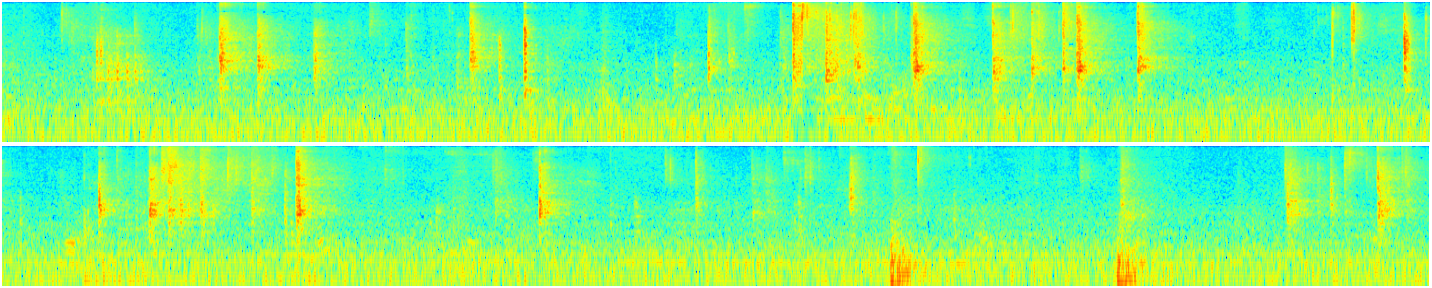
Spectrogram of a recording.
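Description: Wooden game pieces click sharply as a striker is flicked across a board.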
